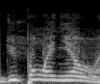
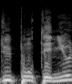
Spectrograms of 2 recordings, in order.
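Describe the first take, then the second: First: No t sound links Dupont to Aignan. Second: A t sound links Dupont to Aignan. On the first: The speaker calls it wrong. "ils font pas la jonction, ils font Dupont-Aignan" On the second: The speaker calls it right. "normalement on doit faire la liaison"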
